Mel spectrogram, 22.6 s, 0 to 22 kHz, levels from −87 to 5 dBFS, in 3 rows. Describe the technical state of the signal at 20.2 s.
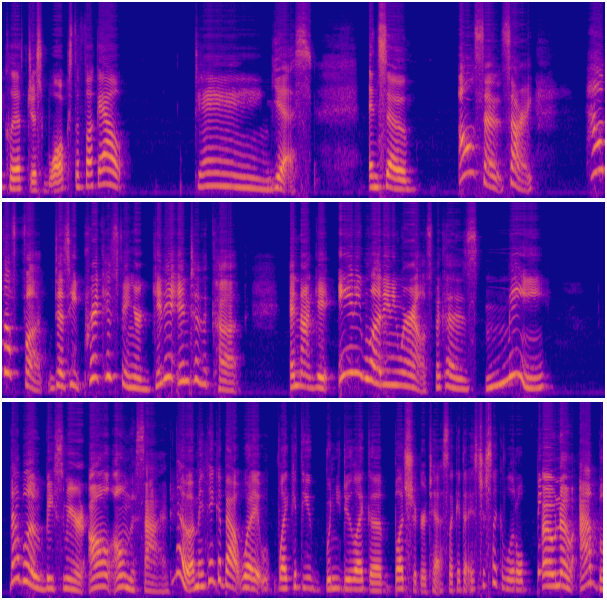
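At 20.2 s the speech carries crude rate conversion, present throughout the clip. Samples were dropped by nearest-neighbour picking, likely from 48 kHz to 44.1 kHz, leaving a gritty, inharmonic fizz roughly 25 dB down, which shows on a spectrogram as faint, unrelated tonal lines.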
